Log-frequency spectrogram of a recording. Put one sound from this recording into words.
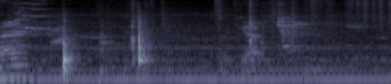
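A jar knocks on a hard surface a few times.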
